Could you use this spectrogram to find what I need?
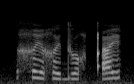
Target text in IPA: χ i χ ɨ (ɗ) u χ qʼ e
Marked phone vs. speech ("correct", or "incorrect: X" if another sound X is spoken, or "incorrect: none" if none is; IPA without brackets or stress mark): incorrect: d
